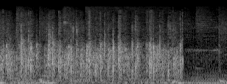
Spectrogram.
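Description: A canned cheer effect played from a V8 sound card: bursts of clapping mixed with shouting and whoops, fairly loud, cutting off abruptly after about two seconds into quieter background sound.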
